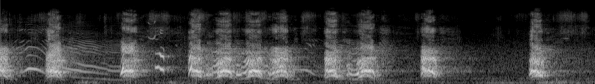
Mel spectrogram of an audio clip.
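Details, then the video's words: Dog barking during distraction training for a young dog: loud, sharp barks in short bursts, sometimes doubled, about seven bursts spaced unevenly over six seconds, with brief tonal whines between. "haukkuvan koiran häiriötreeni"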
